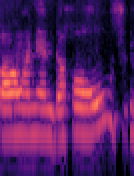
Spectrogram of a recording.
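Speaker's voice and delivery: ordinary delivery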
